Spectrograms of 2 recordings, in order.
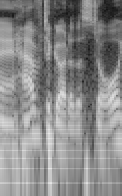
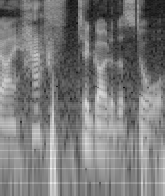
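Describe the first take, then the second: First: The word have is said with a V sound. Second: The word have is said with an F sound. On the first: The speaker calls it wrong. "You don't say" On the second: The speaker calls it right. "you say ... Not with a V, but with a F"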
